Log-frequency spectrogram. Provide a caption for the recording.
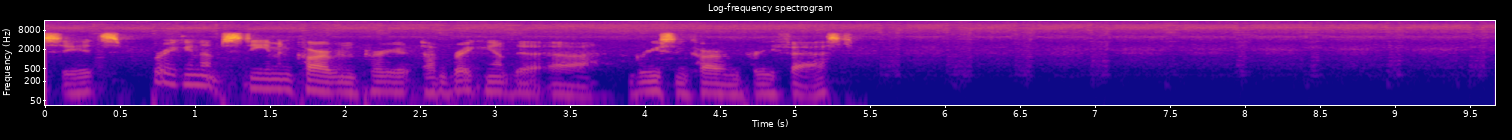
An adult male is speaking, crickets are chirping, and hissing is occurring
